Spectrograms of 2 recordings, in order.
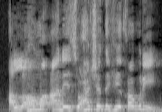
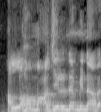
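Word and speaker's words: اللهم: আল্লাহুম্মা এই আরবিতে এমনে পড়তে হবে। আল্লাহুম্মা এমনেই পড়তে হবে। আল্লাহুম্মা এ পড়তে হবে।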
